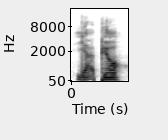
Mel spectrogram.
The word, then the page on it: fapyo: apatani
